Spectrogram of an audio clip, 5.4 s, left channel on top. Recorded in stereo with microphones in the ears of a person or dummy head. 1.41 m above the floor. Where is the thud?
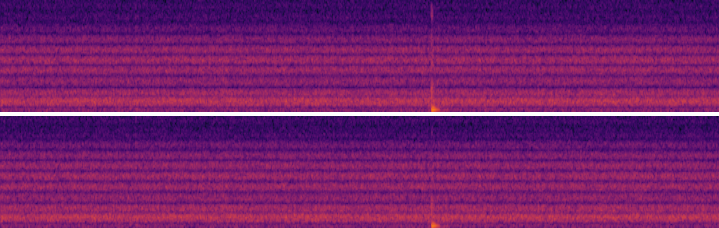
20° left (ahead or behind).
